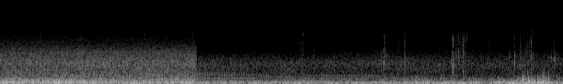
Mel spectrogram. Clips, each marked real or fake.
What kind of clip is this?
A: real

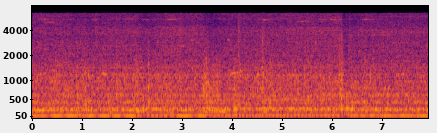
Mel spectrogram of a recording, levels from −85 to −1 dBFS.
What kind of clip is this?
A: real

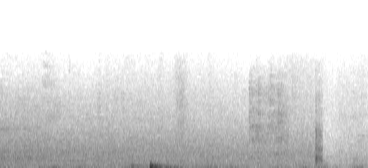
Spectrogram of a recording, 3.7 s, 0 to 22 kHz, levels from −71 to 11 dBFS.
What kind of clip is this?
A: real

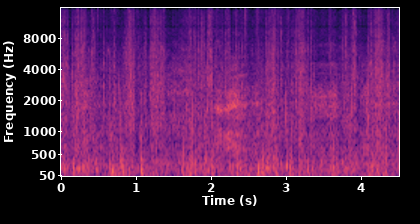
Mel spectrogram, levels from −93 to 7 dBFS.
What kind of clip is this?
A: real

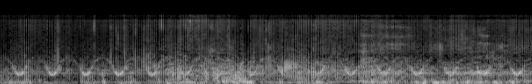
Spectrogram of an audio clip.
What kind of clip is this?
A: fake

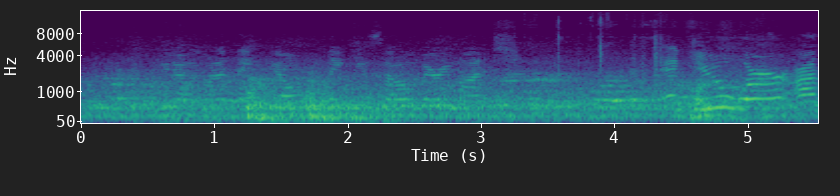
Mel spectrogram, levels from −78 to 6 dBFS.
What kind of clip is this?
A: real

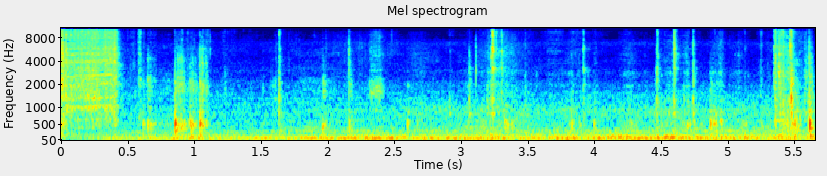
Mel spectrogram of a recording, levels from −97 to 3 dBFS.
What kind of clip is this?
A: fake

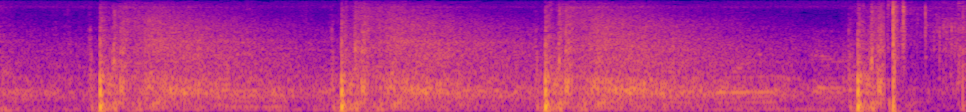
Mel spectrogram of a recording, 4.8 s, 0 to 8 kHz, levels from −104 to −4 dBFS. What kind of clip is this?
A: real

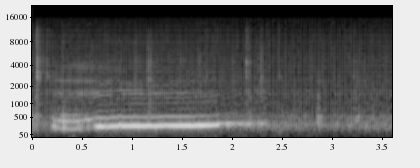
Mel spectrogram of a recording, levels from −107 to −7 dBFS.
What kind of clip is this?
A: fake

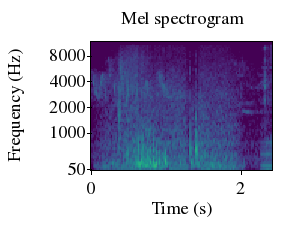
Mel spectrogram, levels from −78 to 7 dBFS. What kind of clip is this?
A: real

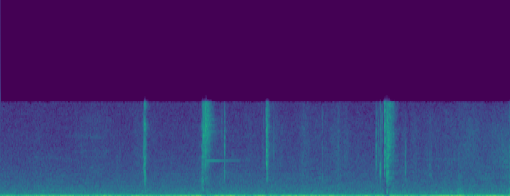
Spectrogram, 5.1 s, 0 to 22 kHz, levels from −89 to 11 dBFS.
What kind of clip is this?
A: real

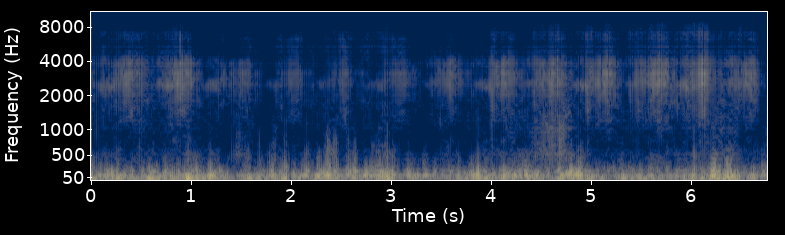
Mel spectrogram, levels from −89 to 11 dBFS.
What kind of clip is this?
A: fake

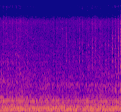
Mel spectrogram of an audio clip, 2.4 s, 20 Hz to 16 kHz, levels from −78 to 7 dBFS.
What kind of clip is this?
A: fake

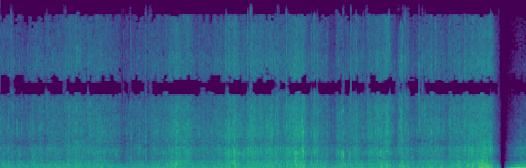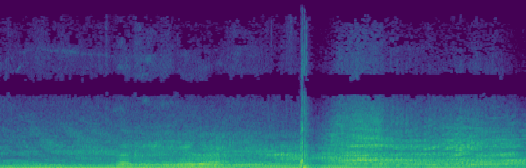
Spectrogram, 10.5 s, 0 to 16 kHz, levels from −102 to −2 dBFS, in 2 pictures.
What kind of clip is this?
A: real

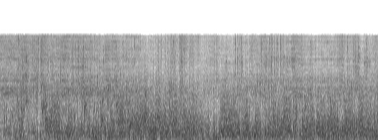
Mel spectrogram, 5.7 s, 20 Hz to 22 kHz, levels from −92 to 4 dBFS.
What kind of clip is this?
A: fake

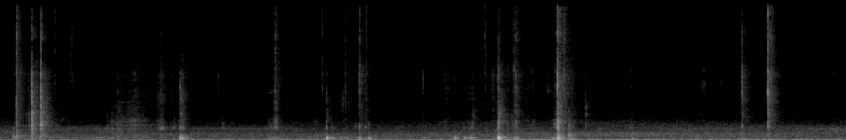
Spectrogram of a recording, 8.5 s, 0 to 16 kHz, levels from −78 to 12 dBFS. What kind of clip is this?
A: real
